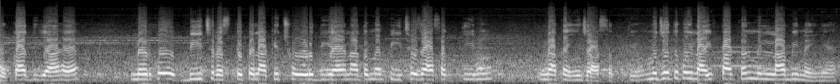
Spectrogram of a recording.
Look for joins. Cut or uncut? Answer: uncut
